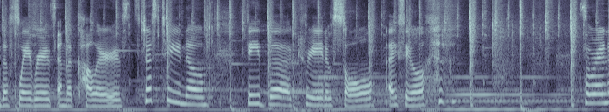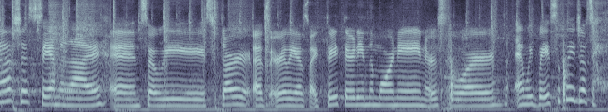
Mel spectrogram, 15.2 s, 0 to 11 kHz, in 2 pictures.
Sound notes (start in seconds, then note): 5.8 laughs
